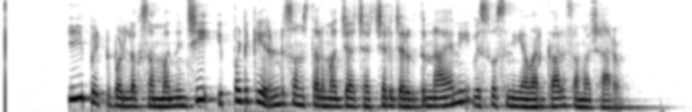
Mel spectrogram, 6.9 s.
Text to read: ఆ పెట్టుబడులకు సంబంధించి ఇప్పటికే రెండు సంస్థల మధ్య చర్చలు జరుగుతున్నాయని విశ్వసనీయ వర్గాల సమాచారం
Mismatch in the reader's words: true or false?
true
